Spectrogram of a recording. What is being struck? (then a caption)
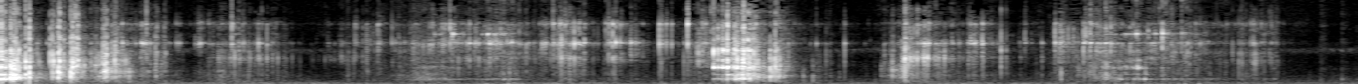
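Glass jar with dried herbs. A small clear glass jar with a white lid, partly filled with dried green plant matter, is held in the hand and shaken and tilted so the contents rattle against the glass. The result is bright, dry rattling and rustling that comes in several swelling waves, loudest at the start and again near the middle, with almost no low end.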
